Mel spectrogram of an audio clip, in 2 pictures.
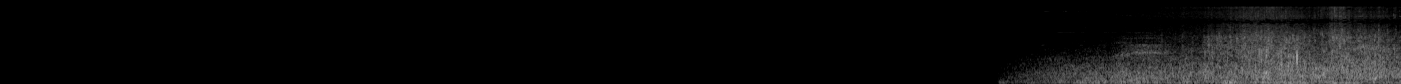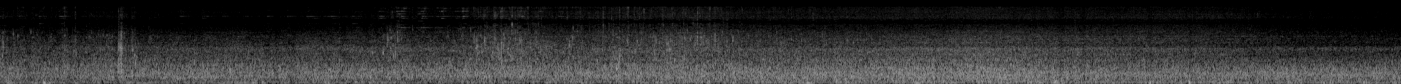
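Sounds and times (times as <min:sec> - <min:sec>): ocean surf washing over sand: 0:11.2 - 0:28.0.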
